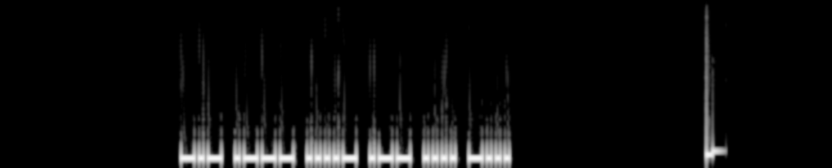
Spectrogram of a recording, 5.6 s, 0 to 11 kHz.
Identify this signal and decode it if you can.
Morse code, heard as a keyed tone, about 40 wpm, 700 Hz. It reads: KJ4WHB
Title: USA Call Signs 40wpm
